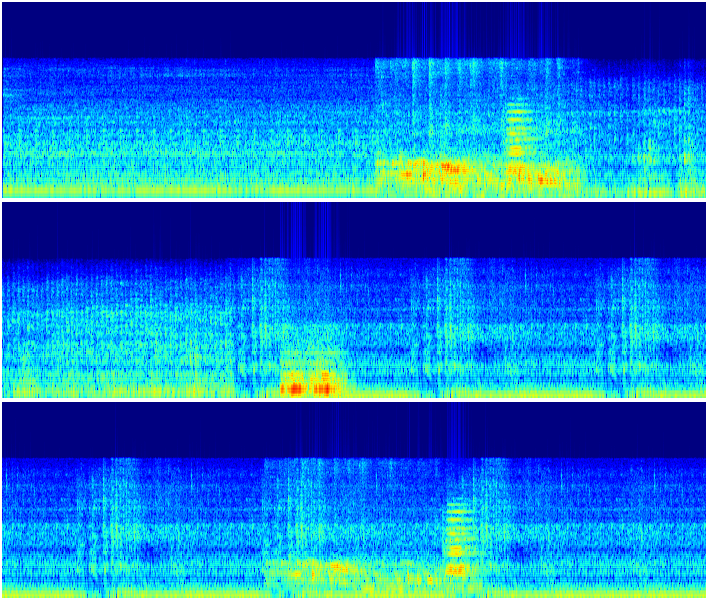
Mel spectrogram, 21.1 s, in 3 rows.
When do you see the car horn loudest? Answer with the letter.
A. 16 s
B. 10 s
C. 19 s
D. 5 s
B.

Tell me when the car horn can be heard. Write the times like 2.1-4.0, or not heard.
4.1-5.4, 9.8-10.5, 17.6-18.9.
